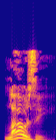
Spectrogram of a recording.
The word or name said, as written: lousy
